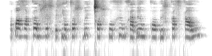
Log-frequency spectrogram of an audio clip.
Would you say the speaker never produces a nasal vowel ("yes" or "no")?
yes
